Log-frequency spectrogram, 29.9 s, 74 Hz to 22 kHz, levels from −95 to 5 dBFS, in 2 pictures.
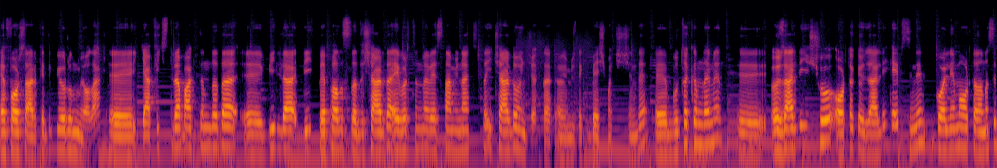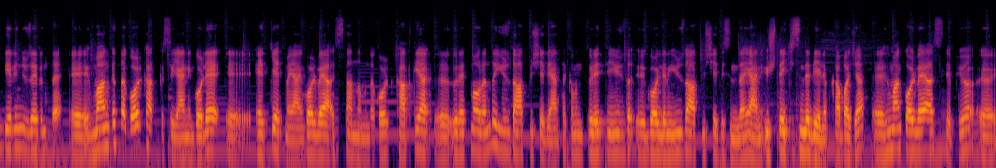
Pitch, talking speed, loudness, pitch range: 125 Hz, 160 wpm, -28 LUFS, 115-135 Hz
